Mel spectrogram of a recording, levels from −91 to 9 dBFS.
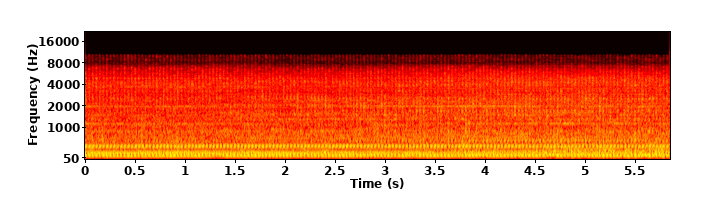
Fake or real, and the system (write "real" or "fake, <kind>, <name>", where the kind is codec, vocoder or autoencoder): real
